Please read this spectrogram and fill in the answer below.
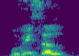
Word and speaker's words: विसल: विसल, तो यहाँ पे भी एल ई आया तो हमने टी को साइलेंट कर दिया।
